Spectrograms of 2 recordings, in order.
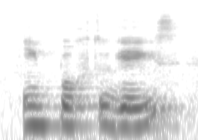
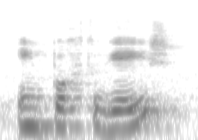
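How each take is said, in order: The two takes are said the same way.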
